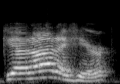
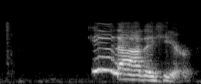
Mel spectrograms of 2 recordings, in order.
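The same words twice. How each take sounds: First: It is said in a serious, harsh tone. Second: It is said in a light, joking tone. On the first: The speaker really wants the listener to leave. "I said the same words, but had completely different meaning" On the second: The speaker is only kidding. "you know, I'm kidding"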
